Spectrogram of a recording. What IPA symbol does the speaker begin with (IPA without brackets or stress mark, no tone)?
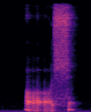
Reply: ɑ̰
